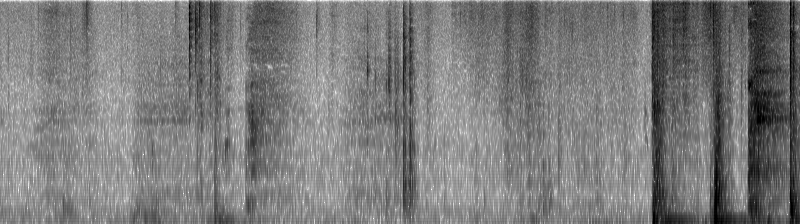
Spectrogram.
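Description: Faint handling as lumps of plastiline modelling clay are pressed into place, then near the end a sudden heavy thunk as a large roll of plastiline is set down on the wooden workbench, followed by a short laugh.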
